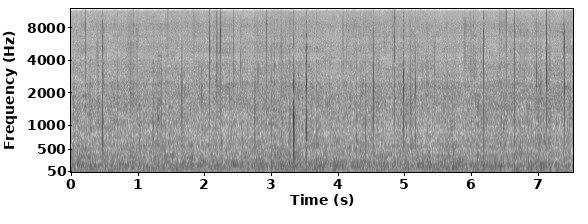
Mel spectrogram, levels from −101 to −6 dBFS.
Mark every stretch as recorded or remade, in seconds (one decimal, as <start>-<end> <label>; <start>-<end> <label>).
0.0-7.5 remade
